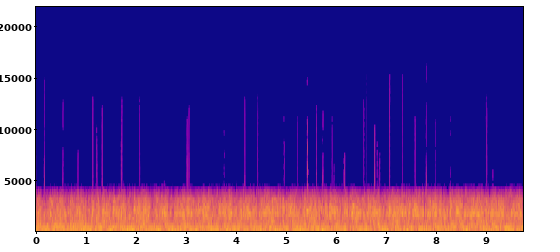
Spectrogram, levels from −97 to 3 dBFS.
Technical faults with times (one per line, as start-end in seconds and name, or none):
none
